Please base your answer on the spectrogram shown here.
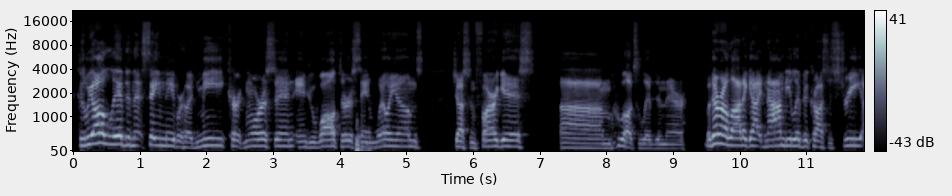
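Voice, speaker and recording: A man co-hosting a podcast, telling a long story in a laid-back, profane, animated way. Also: a little high, vocal fry. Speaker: podcast co-host, former player. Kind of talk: casual storytelling chat.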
